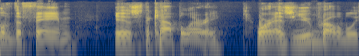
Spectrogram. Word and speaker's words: capillary: It's not the capillary, it's the capillary. Okay. And we pronounce it capillary.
